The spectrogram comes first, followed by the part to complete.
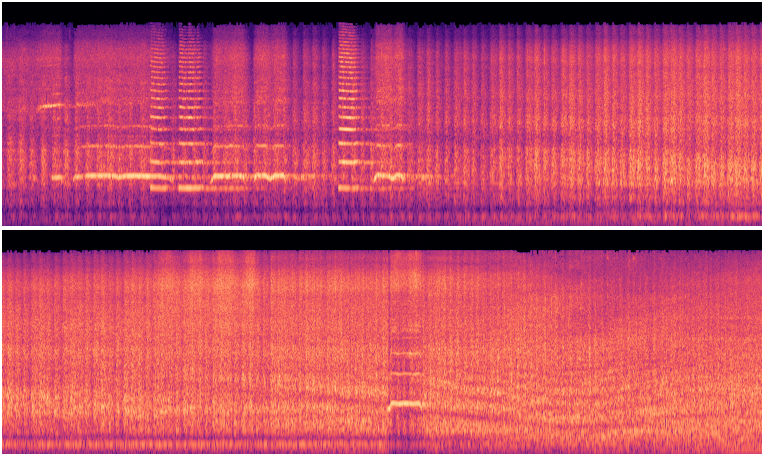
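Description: A heritage train sounds its whistle in several blasts that waver in pitch. It then comes closer and passes, with its running noise and the wheels clattering over the rail joints growing louder. There is one last short blast as it goes by.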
